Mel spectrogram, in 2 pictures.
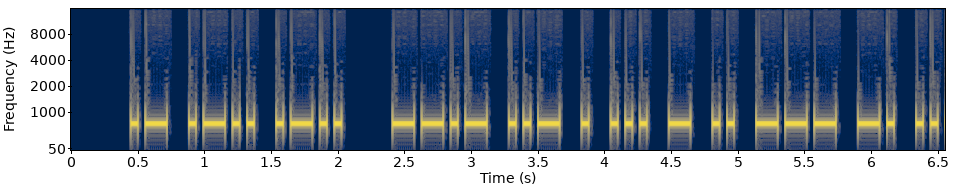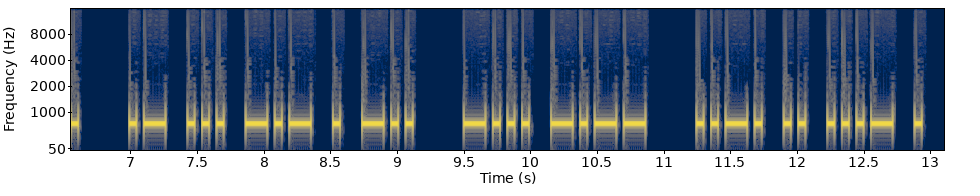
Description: Morse code, heard as a keyed tone, about 22 wpm, 700 Hz. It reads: ALL QUESTIONS ASKED BY FIVE
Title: Pangram Challenge v2 - 22wpm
